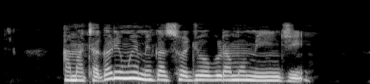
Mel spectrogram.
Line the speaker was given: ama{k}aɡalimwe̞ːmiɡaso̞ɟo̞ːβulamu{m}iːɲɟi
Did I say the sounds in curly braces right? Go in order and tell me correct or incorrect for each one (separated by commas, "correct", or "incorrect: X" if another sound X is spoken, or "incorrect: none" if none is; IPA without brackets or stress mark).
incorrect: t, correct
